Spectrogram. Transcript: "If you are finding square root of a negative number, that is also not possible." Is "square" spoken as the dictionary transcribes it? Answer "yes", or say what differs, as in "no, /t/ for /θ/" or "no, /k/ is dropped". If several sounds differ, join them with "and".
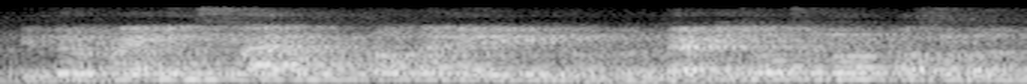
no, /k/ is dropped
